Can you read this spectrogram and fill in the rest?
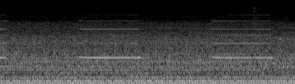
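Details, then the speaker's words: HA130RTJ lift switched to ground controls with axles not fully extended: over a diesel idle come two long high-pitched beeps, each about half a second, a second apart, warning the axles aren't set. "it's giving you an audible alert saying hey there is a problem something's not set"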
